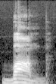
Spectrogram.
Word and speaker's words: bomb: Por ejemplo, si B va después de M al final de una palabra, no se pronuncia. Por ejemplo, bomb, dumb, climb, lamb, thumb.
